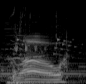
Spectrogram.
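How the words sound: It sounds frustrated.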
